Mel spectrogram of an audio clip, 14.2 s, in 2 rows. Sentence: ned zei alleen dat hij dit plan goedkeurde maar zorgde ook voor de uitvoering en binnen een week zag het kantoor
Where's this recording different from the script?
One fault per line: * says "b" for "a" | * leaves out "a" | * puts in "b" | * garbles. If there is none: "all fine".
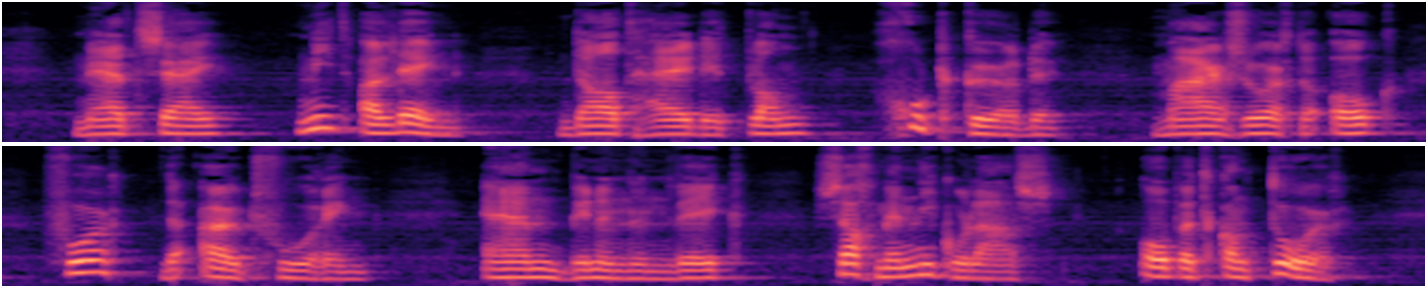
* puts in "niet"
* puts in "men nikolaas op"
